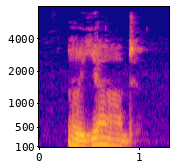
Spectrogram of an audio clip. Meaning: A glance, especially an amorous one; an ogle
- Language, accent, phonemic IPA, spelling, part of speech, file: English, Southern England, /əːˈjɑːd/, oeillade, noun, LL-Q1860 (eng)-oeillade.wav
